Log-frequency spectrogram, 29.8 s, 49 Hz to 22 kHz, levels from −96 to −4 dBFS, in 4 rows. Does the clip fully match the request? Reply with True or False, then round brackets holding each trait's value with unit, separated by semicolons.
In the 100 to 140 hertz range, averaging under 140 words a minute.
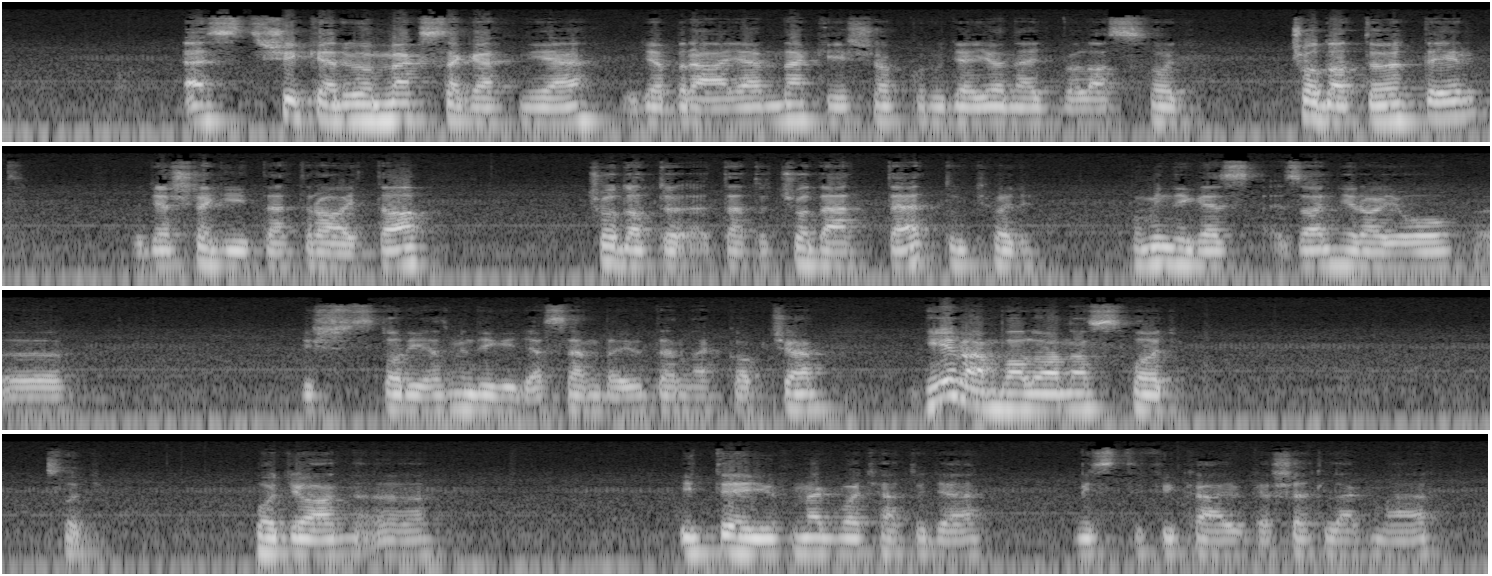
True (110 Hz; 105 wpm)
